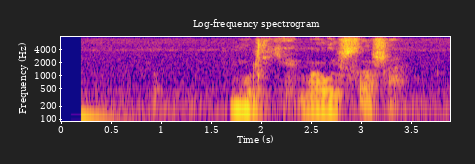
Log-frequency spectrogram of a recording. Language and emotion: Russian, neutral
